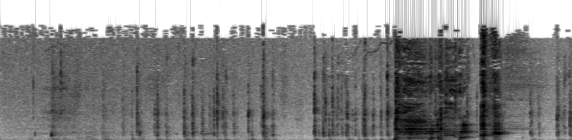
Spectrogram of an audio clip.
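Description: A short burst of coughing rises over steady, clattering computer keyboard typing, fairly loud, with no one speaking.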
